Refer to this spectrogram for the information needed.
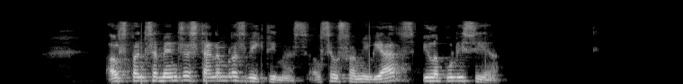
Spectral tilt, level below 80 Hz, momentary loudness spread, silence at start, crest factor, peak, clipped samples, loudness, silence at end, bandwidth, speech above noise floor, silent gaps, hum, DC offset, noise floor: -5 dB/octave; -54 dBFS; 7 LU; 1.1 s; 18 dB; -2 dBFS; under 0.1%; -18 LUFS; 1.85 s; 8 kHz; 32 dB; none; none; under 0.1%; -49 dBFS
